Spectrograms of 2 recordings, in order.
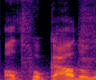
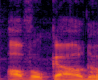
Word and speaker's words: avocado: en dat ik heel lang dacht dat het advocado was en niet avocado.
